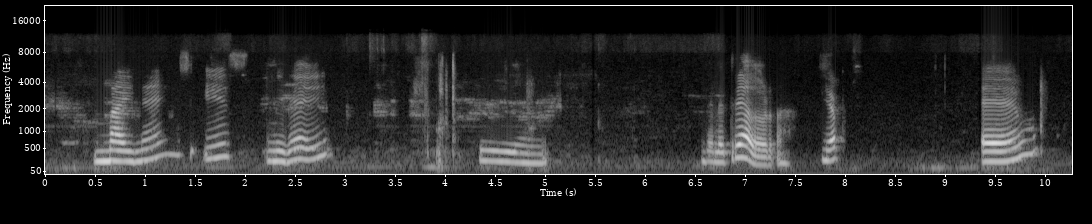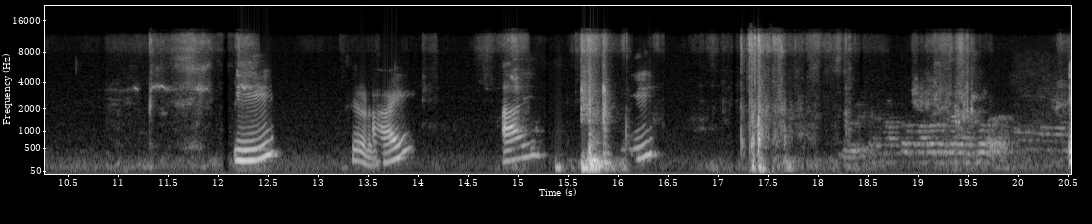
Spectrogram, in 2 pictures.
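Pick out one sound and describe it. A woman speaks clearly and slowly through an online call, as if teaching.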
